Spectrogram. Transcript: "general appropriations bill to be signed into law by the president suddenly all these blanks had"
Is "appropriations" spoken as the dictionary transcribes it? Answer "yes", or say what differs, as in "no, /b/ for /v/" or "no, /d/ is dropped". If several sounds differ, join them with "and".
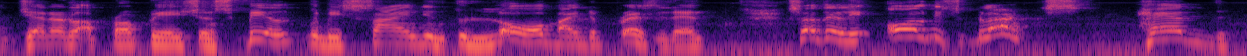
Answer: no, /s/ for /z/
